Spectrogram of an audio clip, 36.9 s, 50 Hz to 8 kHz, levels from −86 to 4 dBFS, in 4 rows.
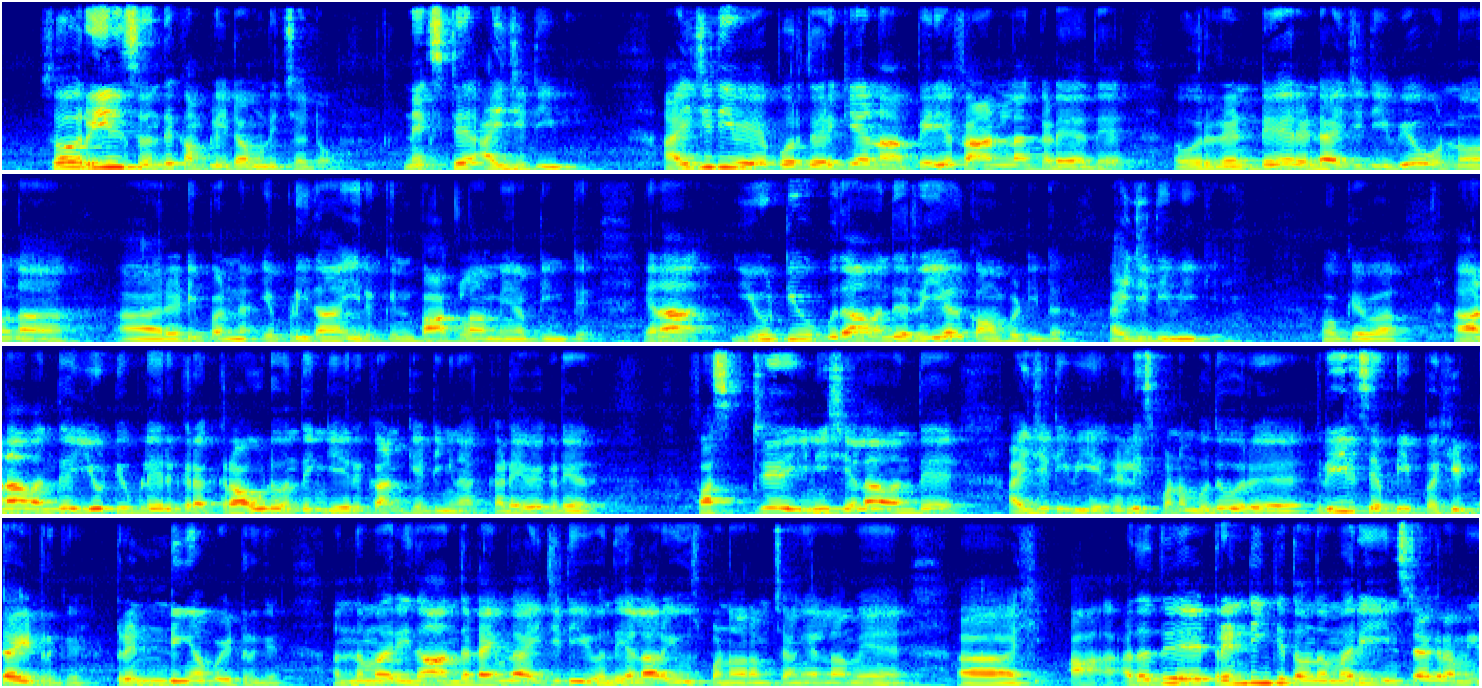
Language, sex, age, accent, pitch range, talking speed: English, male, 20-39, Indian, 130-175 Hz, 75 wpm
